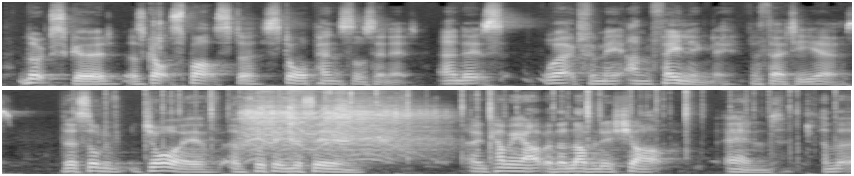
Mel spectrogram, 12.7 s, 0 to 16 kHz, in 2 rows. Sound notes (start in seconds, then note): 8.1 motor whirring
